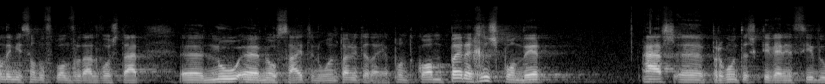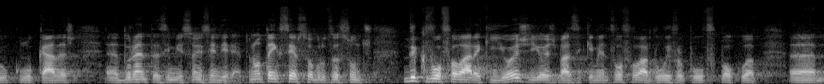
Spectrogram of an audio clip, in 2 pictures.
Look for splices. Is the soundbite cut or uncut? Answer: uncut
